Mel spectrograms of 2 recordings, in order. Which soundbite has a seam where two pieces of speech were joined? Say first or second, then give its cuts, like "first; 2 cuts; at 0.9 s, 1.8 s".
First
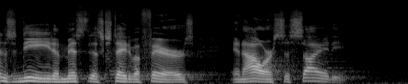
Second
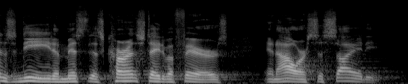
first; 1 cut; at 1.0 s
